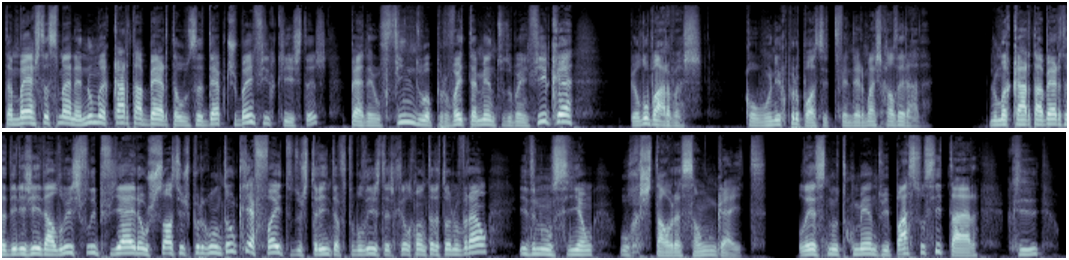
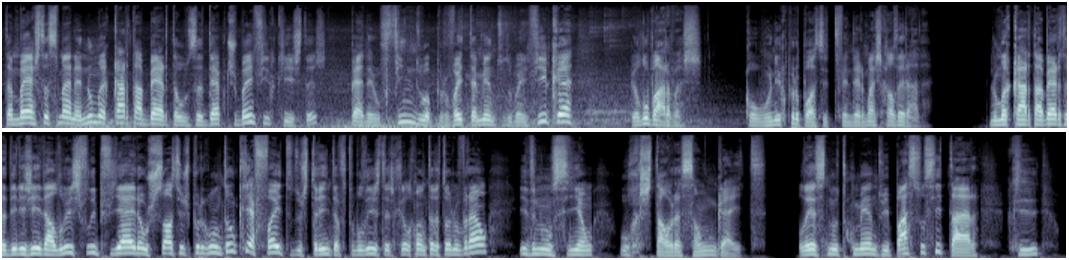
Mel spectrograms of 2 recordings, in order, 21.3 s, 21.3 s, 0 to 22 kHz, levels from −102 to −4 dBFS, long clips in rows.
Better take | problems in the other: first | rain or running water; faint; until 6.5 s; 20 dB below the speech

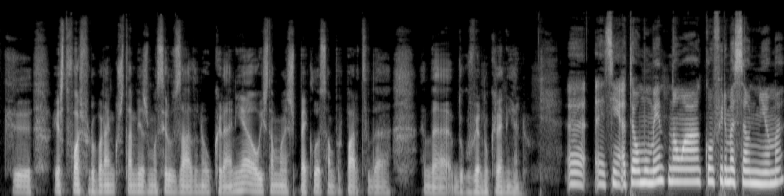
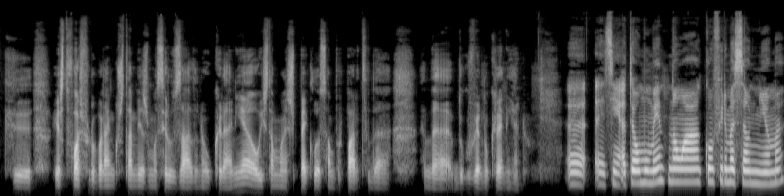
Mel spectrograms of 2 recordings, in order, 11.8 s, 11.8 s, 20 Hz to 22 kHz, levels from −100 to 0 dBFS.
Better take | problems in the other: first | thin; very; fading below 400 Hz

